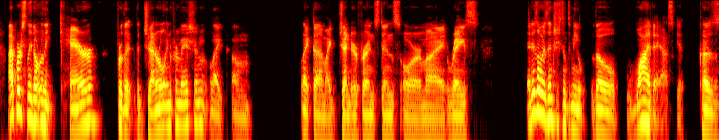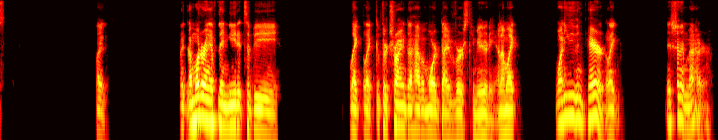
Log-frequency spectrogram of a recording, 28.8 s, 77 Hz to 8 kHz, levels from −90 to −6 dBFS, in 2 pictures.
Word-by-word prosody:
I - - +9
personally 190 -5 +3
don't 150 -1 +4
really 135 -5 -1
care 130 +7 +2 0.4
for - - +2
the - - -2
the - - -11
general 110 +3 0
information, 130 +2 -4
like, - - -7 0.2
um, 80 -4 -13 1.0
like, - - -5
uh, 85 -2 -1
my 75 -2 -6
gender, 85 +1 -1
for 90 - -2
instance, 85 0 -7
or 80 -3 -6
my 80 -1 -5
race. 85 0 -3 1.0
It - - -2
is 190 +2 +2
always 180 -6 +5
interesting 140 -4 -3
to 115 - -12
me, 105 -3 -3 0.2
though, 100 -3 -1
why 125 +9 +4
they - - -5
ask - - -12
it, - - -18 0.3
'cause 95 -4 -2 1.9
Like - - -6 1.4
I 120 - -4
I'm 125 +2 +4
wondering 165 -1 +9
if 140 0 +2
they 130 -3 +2
need 120 +2 +1
it 125 - -2
to 125 - -4
be 100 -5 -2 1.4
like - - +1
like - - -3
if - - -9
they're - - -1
trying 120 -4 +4
to 105 -1 +2
have 105 -1 +2
a 105 - -1
more 100 0 +2
diverse 90 +1 -2
community 90 -4 -4
and 95 +6 -3
I'm, 100 - +2
like, 105 0 +1 0.7
"Why 135 +4 +2
do 160 - -2
you 170 +1 -2
even 155 -4 -3
care?" 160 +3 +6
Like, 105 -1 -3 0.9
it 135 - -5
shouldn't 150 -2 -1
matter. 115 - -5
110 Hz, 140 wpm, -24 LUFS, 90-135 Hz, 1.9 s, I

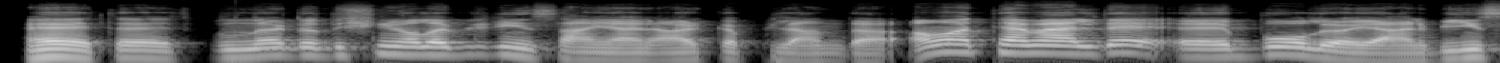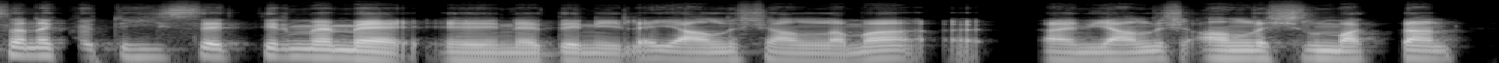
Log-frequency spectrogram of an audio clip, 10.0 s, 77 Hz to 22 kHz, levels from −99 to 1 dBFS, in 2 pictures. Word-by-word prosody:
Evet, 130 -1 +4
evet. 120 -2 -2
Bunları 145 +4 -3
da 160 -1 -3
düşünüyor 170 +2 -3
olabilir 170 +1 -1
insan 140 -9 -3
yani, 100 -1 -1
arka 100 +1 -4
planda 95 -2 -6
ama 210 0 +1
temelde, 195 -1 +4
eee, 135 0 -2
bu 170 0 0
oluyor 150 -5 +1
yani. 95 -1 0
Bir 120 - -3
insana 145 +5 +1
kötü 140 -2 -13
hissettirmeme, 135 -3 +3
eee, 100 -1 -1
nedeniyle; 100 +1 -2
yanlış 110 -1 -1
anlama, 100 +4 0
eee, - - -7 0.2
hani, 105 -2 +1
yanlış 110 +4 +1
anlaşılmaktan 120 -1 +1
125 Hz, 170 wpm, -26 LUFS, 105-150 Hz, 0.2 s, Evet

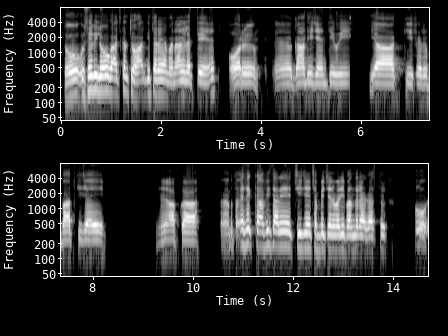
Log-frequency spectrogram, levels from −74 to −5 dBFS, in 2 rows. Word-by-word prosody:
तो 120 - -1 0.3
उसे 170 +3 +3
भी 180 +1 +6
लोग 170 0 +5
आजकल 160 +2 -1
त्योहार 140 -1 +1
की 150 - -4
तरह 145 -1 +3
मनाने 130 +2 0
लगते 135 -1 0
हैं 140 +5 -2 0.4
और 125 0 +3 0.7
अ, 120 +2 -4
गांधी 125 +1 0
जयंती 120 0 -4
हुई 125 0 -4 0.4
या 125 -1 +3 0.5
कि 125 - -7
फ़िर 120 -1 -3
बात 115 0 +2
की 120 - -12
जाए 120 -1 +1 1.1
ये 110 +3 -10
आपका 120 -1 0 0.7
अ, - - -8
मतलब - - -9
ऐसे 195 +2 +1
काफ़ी 175 0 -1
सारे 175 -1 +2
चीज़ें 160 +1 0
हैं, 165 - +2
26 155 0 -3
जनवरी, 150 0 +2
15 145 0 +1
अगस्त। 140 +4 -1 0.5
तो 430 +6 -6
140 Hz, 145 wpm, -14 LUFS, 125-160 Hz, 1.1 s, भी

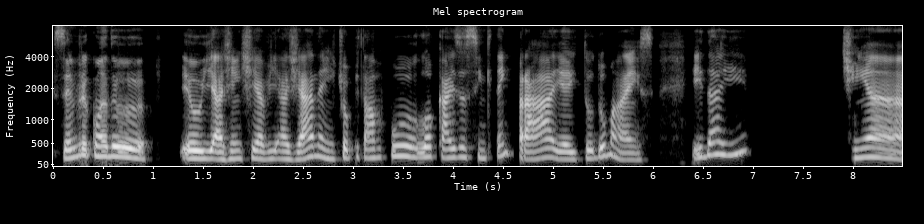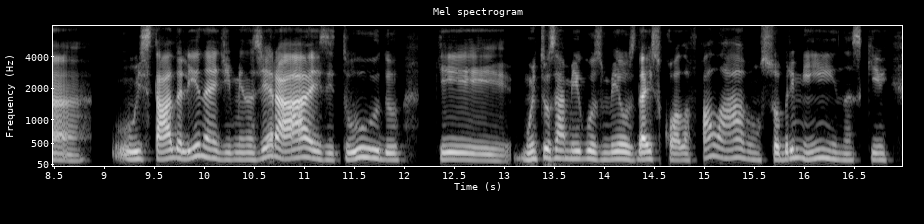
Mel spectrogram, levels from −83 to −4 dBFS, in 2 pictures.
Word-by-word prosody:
sempre 180 +5 +1
quando 215 -5 +5 0.3
eu 170 -1 +6
e 165 +1 +2
a 155 -1 +6
gente 165 +3 -4
ia 165 - +3
viajar, 160 +4 +1
né, 210 - -2
a - - -3
gente 160 -2 -4
optava 190 0 -4
por 225 -2 +1
locais, 200 -2 0
assim, 200 -2 -5
que - - -17
têm 270 +5 -5
praia 160 -1 +3
e 150 - -3
tudo 175 +5 -2
mais. 145 - -3 0.4
E 205 - -3
daí, 255 +6 -3 0.9
tinha 180 -8 +1 0.2
o 155 - -2
estado, 165 +2 +3
ali, 170 +7 0
né, 200 -5 +1
de 150 -2 -8
Minas 150 0 -6
Gerais 175 -3 +6
e 140 - -8
tudo, 155 -1 -2 0.4
que 135 -5 -3
muitos 170 +3 -2
amigos 165 -2 -2
meus 155 -1 -1
da 150 - +6
escola 140 -3 -5
falavam 185 -7 -5
sobre 145 +3 -3
Minas, 155 -5 -6
que 145 -1 -9
165 Hz, 150 wpm, -23 LUFS, 150-195 Hz, 0.9 s, eu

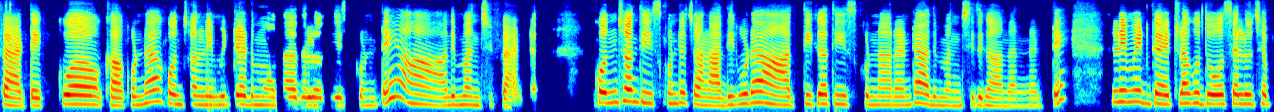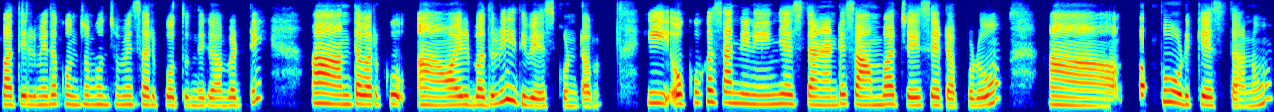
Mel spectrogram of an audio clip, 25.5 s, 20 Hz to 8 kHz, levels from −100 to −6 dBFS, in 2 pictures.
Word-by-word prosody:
Fat. 205 -3 +3
ఎక్కువ 245 +5 +3 0.4
కాకుండా 225 +7 +1 0.2
కొంచెం 235 -1 -1
లిమిటెడ్ 225 +1 0
మోతాదులో 210 0 -1
తీసుకుంటే 220 - -5 0.2
ఆ! - - +1 0.3
అది 230 +2 -2
మంచి 220 0 -4
ఫ్యాట్. 370 - -4 0.7
కొంచెం 290 +3 +5
తీసుకుంటే 265 0 -2
చాలు, 220 -3 0
అది 215 +3 -3
గూడా 265 +2 +2 0.3
అతిగా 245 +4 0
తీసుకున్నారంటే, 220 0 -4
అది 225 -3 -4
మంచిది 200 +1 -5
గాదన్నట్టే. 190 - -4 0.6
లిమిట్‌గా 300 -4 +4
ఎట్లాగో 265 +3 +1
దోసలు, 245 0 +4
చపాతీలు 230 -1 0
మీద 235 +2 -2
కొంచెం 235 0 -4
కొంచెమే 230 +1 -6
సరిపోతుంది 215 -2 -3
గాబట్టి. 205 - -4 0.6
ఆ! - - +9 0.2
అంతవరకు 240 - +1 0.3
ఆ - - +3 0.3
ఆయిల్ 225 +1 +2
బదులు 235 - 0
ఇది 230 -8 -3
వేసుకుంటాం. 185 -1 -5 0.6
ఈ - - +5 0.2
ఒక్కొక్కసారి 280 +1 0
నేను 245 -1 0
ఏం 240 - -3
జెస్తానంటే, 225 -1 0
సాంబార్ 225 +1 +3
చేసేటప్పుడు 205 -1 -1 0.7
ఆహ్, 200 -4 +1 0.2
పప్పు 245 +5 -1
ఉడికేస్తాను. 205 -4 -2
225 Hz, 110 wpm, -23 LUFS, 210-245 Hz, 0.7 s, ఆ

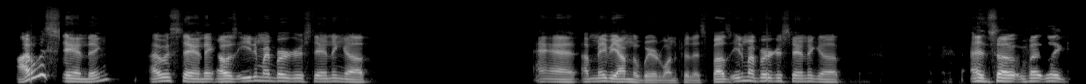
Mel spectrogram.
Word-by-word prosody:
I - - +5
was 440 -1 +2
standing 140 - 0 0.4
I 130 - 0
was 165 +2 0
standing 130 -1 +1
I 130 - +6
was 135 -1 +1
eating 160 +4 -1
my 170 - +2
burger 150 -2 0
standing 140 0 -3
up. 115 -1 -1 1.6
And 120 -3 -1
uh, 130 - -4
maybe 140 0 +2
I'm 125 -1 +3
the 105 - -3
weird 95 -1 -4
one 90 0 -7
for 100 - -8
this? 95 -1 -9
But, 125 - +1
I - - +7
was 125 - -2
eating 150 +3 -2
my 175 - +3
burger 155 -1 0
standing 140 -2 -2
up. 115 -1 -4 1.3
And, 145 0 +3
so 145 +3 +5
but, 145 0 +1
like 145 -5 -2
135 Hz, 190 wpm, -24 LUFS, 125-150 Hz, 1.6 s, I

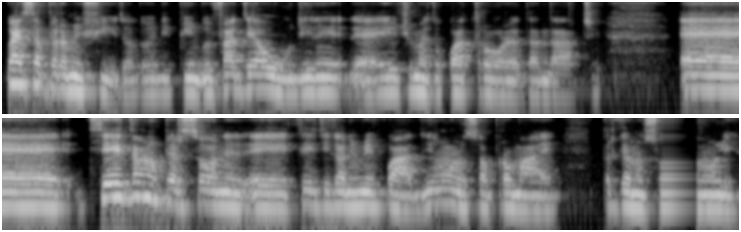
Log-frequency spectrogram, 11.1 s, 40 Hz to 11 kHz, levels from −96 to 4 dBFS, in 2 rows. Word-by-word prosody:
questa 185 -2 +6
però 150 -2 -3
mi 135 -1 +2
fido, 120 -4 -5
dove 115 +1 -12
dipingo, 115 0 -5
infatti 150 +5 -2
è - - -1
a 145 - -1
Udine, 125 -1 -3
ehm, 110 +2 -4
io 125 - -4
ci 125 +2 -10
metto 120 -2 -3
4 120 0 -5
ore 110 -1 -6
ad 105 - -13
andarci. 110 +2 -9 0.5
Ehm, 135 -3 +4
se 205 +8 +5
entrano 215 -2 +3
persone, 145 -5 +4
e 125 -1 -1
criticano 140 -2 -5
i - - -1
miei 135 -1 -2
quadri, 120 -1 -2
io 150 - -8
non 155 -1 -6
lo 135 - -3
saprò 125 0 -2
mai 115 -2 -4 0.3
perché 130 +1 -7
non 125 -1 -1
sono 130 0 -2
lì. 115 -2 -5
130 Hz, 195 wpm, -23 LUFS, 120-140 Hz, 0.5 s, questa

